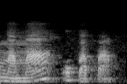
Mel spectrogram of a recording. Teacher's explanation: continuar tenemos también el fonema consonántico bill labial en el cual los órganos que intervienen en la producción del sonido son los dos labios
